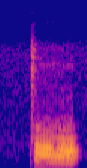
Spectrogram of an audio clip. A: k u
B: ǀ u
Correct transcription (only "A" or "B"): A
